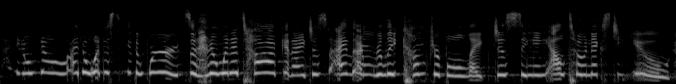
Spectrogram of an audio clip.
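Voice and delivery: very high-pitched, squeaky protest; hammed-up pleading in a tiny high voice; mock panicked whimper. To husband, scared to lead worship, mock panicked pleading. Retelling her tearful reluctant protest.

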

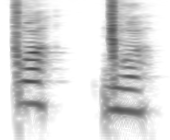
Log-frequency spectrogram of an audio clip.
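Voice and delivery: two quick kissing sounds; mwah, mwah kisses; double air kiss. Real, not acted. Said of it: "I give 'em each a little kiss".

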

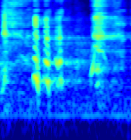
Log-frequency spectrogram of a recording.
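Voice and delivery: short high breathy laugh; a quick airy giggle. Real, not acted. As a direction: laugh at your own joke. Laughs at own joke.

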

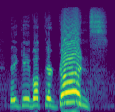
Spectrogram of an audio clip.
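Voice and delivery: loud, slow hammering on the last word; angry outburst. Real, not acted. Ranter on Venezuela giving up guns, angry and loud.

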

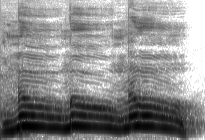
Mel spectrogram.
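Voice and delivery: high loud moos; duck mooing. A narrator's reading. Duck luring thieves into the pond, loud high moo. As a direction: moo like a cow. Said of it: "the duck on the pond said".

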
